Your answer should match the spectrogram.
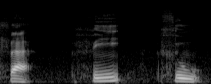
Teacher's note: Tha itu makhrajnya ujung lidah berada di bawah gigi seri. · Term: huruf tha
